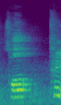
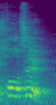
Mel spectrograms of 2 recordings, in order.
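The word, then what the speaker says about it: 솥을: 최종 발음 어떻게 해야 돼요? 소, 틀 이렇게 발음을 해야죠. 여러분이 소슬, 소칠, 소들 다 틀린 발음이라는 거죠.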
